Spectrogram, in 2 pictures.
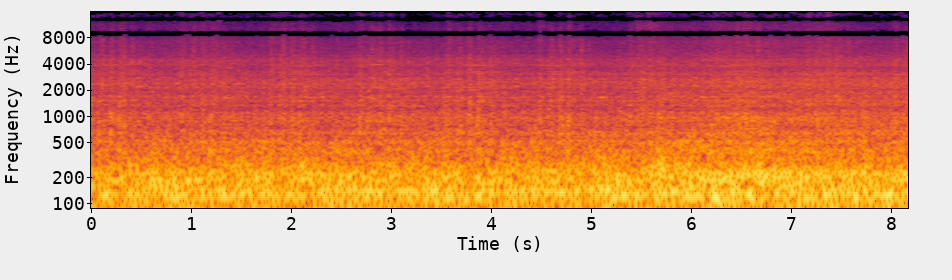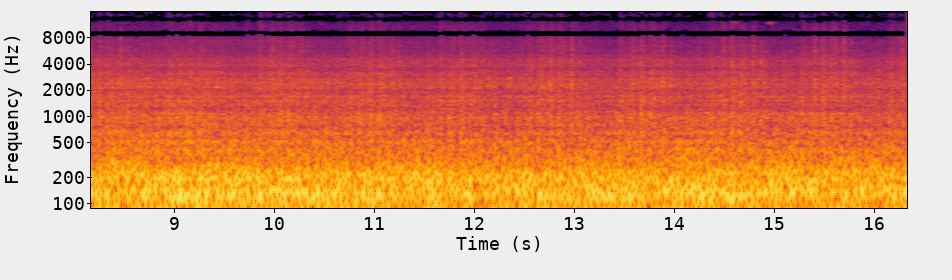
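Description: A freight train rumbles and clatters steadily past nearby.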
